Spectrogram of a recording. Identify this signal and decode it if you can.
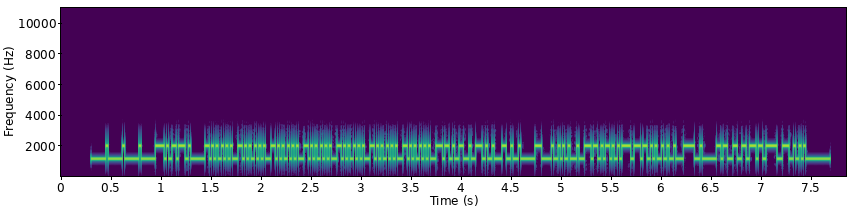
RTTY (45.45 baud, 850 Hz shift), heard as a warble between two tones, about 1600 Hz centre. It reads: RYRYRYRYRYRYRY WA0MJQ DE F5LI TNX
